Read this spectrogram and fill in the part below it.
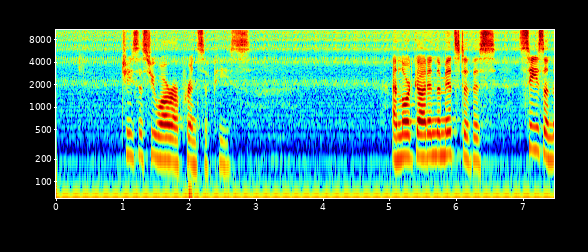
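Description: A middle-aged woman speaks calmly into a microphone, heard over loudspeakers in a large room.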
